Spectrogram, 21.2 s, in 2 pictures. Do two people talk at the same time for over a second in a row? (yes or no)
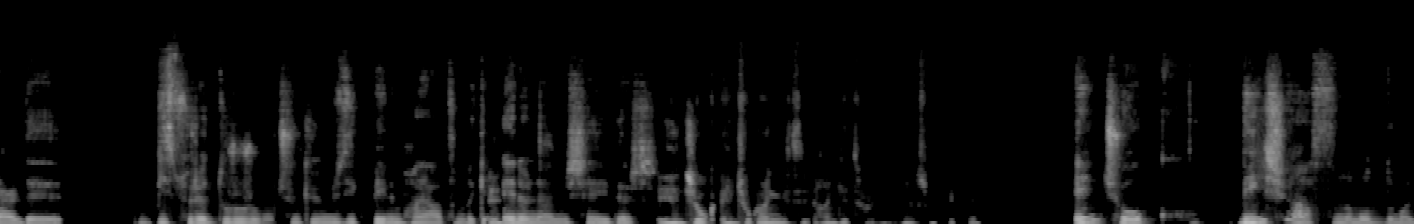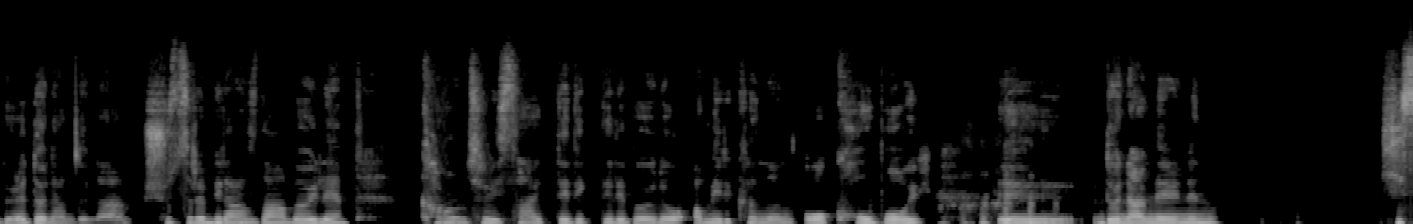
no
